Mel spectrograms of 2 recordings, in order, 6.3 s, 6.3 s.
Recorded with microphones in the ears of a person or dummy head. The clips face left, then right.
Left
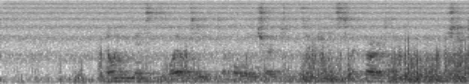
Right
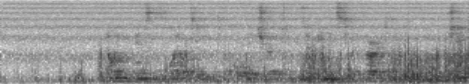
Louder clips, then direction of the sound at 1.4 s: Even; 20° left (ahead or behind).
